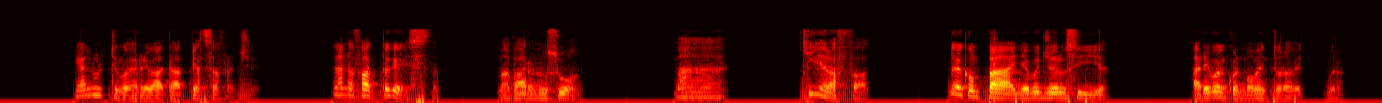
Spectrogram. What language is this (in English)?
Italian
